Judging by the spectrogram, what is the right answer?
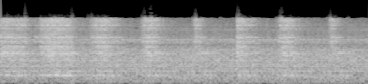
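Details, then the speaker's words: EBC Turbo Groove brake disc being machined on the car with an on-car lathe, rough cut: a clear intermittent rasping cut about twice a second, once per disc turn, showing distortion and misalignment (runout); disc needs machining. "Right. Well, you can hear a clear intermittent cutting sound which shows that there is distortion and misalignment on this disc."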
